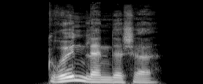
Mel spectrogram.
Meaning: inflection of grönländisch: 1. strong/mixed nominative/accusative feminine singular 2. strong nominative/accusative plural 3. weak nominative all-gender singular
- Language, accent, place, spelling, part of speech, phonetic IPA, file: German, Germany, Berlin, grönländische, adjective, [ˈɡʁøːnˌlɛndɪʃə], De-grönländische.ogg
